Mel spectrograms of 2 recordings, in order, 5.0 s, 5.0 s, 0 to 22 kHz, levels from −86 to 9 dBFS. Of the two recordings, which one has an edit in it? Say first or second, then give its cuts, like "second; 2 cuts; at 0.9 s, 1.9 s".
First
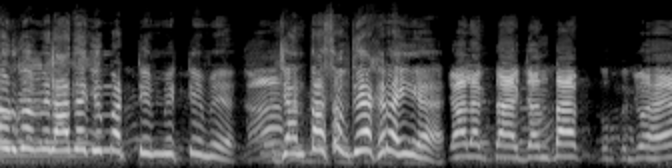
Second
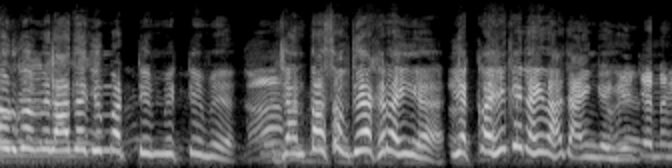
second; 1 cut; at 3.3 s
